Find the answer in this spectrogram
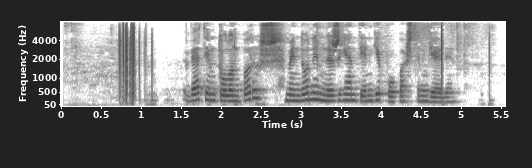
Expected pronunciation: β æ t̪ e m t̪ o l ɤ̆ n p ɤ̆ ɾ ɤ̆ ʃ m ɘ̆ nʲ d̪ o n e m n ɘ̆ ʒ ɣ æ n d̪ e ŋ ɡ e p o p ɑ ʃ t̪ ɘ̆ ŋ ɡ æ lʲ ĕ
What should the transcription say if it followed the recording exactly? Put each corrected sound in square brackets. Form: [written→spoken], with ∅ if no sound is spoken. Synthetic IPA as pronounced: β æ t̪ e m t̪ o l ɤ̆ n p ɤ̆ ɾ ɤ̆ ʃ m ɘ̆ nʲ d̪ o n e m n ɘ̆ ʒ ɣ æ n [d̪→t̪] e ŋ ɡ e p o p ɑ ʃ t̪ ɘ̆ ŋ ɡ æ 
